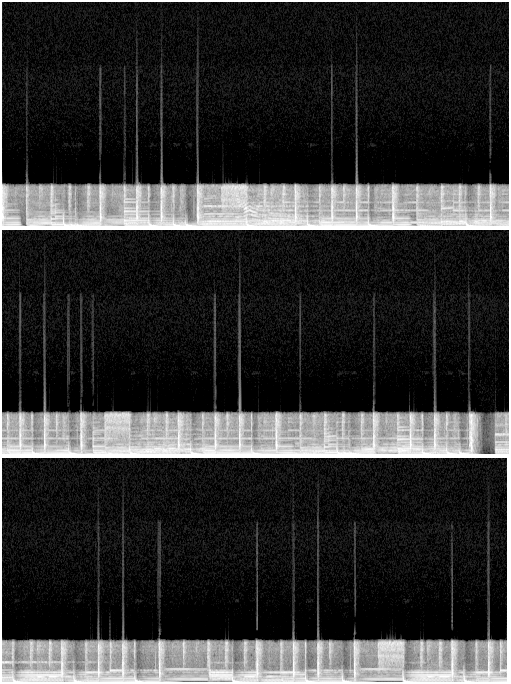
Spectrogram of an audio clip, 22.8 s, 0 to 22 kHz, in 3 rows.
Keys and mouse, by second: 0.4 right click, 1.2-3.1 drag, 5.4-7.0 drag, 11.9 ctrl+r, 16.9 click, 18.6 ctrl+r.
